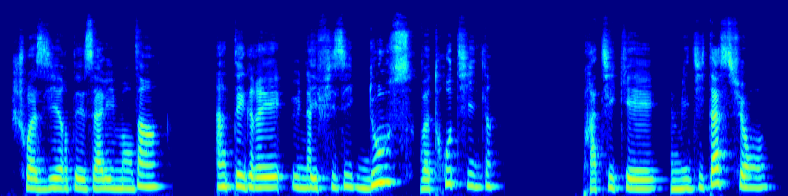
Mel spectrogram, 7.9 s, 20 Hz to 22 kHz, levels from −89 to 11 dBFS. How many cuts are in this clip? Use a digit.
4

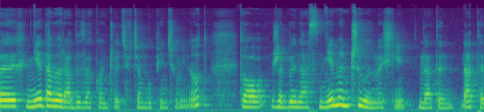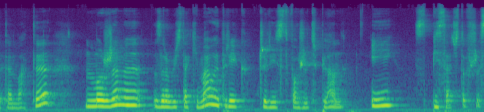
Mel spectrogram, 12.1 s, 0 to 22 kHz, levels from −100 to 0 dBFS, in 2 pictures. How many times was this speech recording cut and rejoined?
1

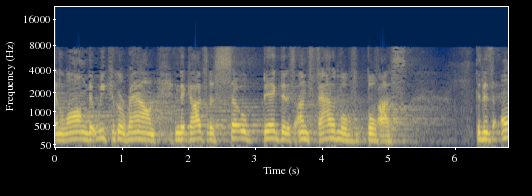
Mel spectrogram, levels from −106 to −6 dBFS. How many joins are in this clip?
3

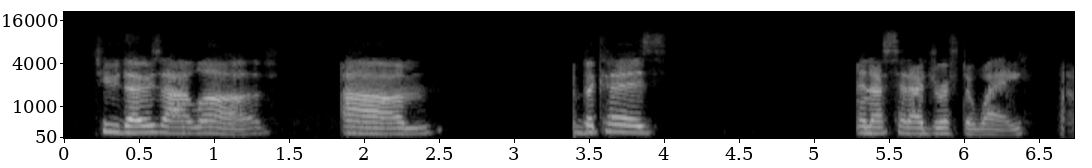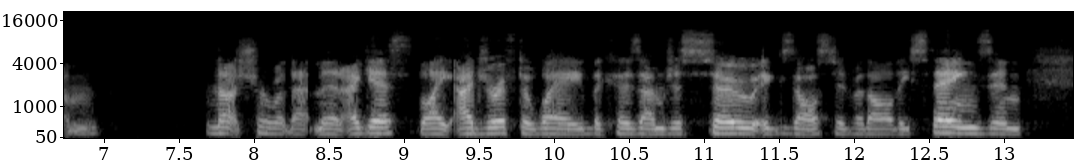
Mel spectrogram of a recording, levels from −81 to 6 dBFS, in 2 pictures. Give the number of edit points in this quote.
0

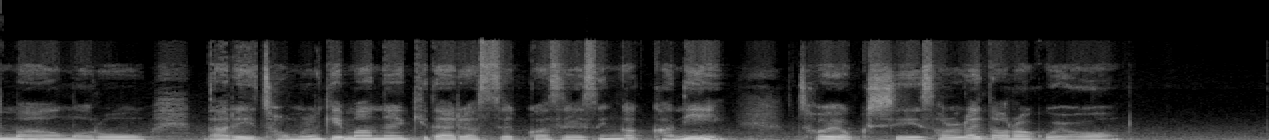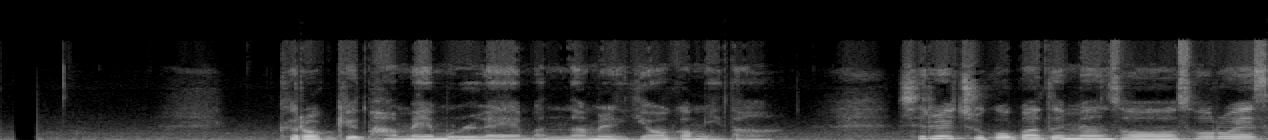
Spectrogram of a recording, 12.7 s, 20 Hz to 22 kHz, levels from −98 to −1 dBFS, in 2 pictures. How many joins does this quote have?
1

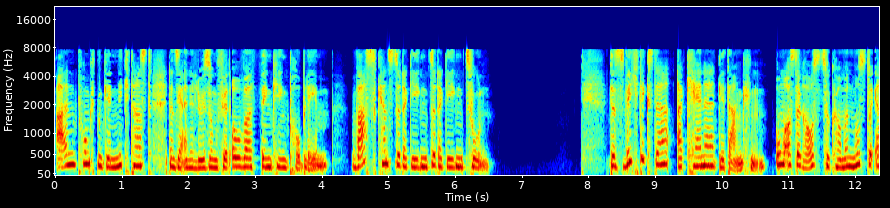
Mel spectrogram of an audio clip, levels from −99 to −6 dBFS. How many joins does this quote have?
6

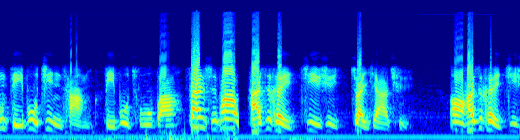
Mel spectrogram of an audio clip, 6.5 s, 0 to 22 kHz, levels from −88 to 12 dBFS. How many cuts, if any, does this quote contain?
3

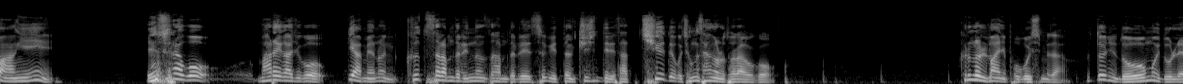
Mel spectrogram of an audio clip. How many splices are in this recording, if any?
3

